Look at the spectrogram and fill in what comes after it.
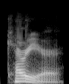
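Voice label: "carrier", American English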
